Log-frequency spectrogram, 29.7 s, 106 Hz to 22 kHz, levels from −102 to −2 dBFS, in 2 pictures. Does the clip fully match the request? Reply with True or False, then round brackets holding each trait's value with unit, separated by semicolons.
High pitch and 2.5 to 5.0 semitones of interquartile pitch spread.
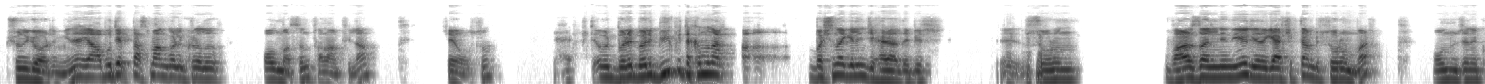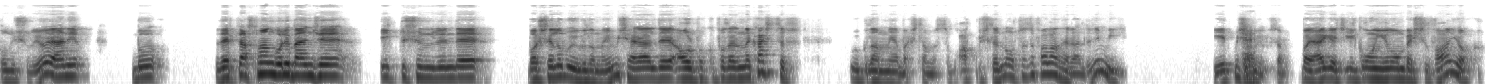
False (155 Hz; 4.6 semitones)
